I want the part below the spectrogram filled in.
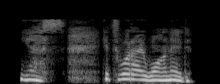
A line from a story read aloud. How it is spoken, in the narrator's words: I groaned, my neck straining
